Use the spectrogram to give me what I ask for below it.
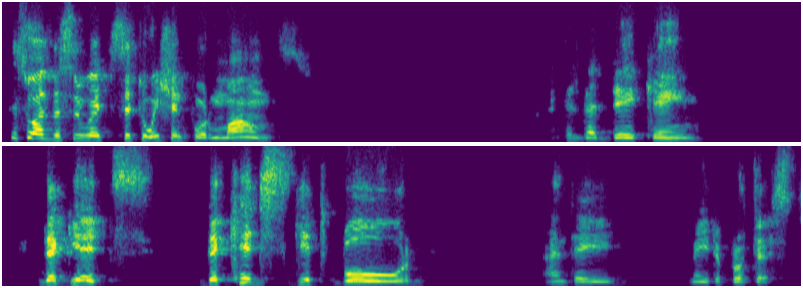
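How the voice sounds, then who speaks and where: A man's voice: fairly high pitch, expressive, slow, pauses often, darkish tone, highs cut off. A man giving a humorous contest speech, telling a family story and acting out the dialogue. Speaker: contest speaker.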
